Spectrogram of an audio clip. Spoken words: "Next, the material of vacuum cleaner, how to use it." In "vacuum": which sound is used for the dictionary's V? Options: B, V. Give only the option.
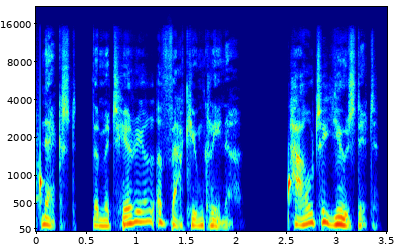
V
